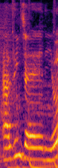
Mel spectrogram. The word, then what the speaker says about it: Aza Njeri: Asa Nigéria.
